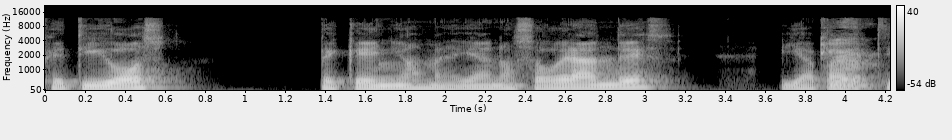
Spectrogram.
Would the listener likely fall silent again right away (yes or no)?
yes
